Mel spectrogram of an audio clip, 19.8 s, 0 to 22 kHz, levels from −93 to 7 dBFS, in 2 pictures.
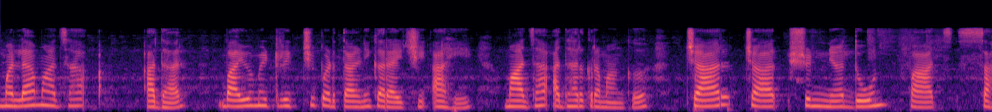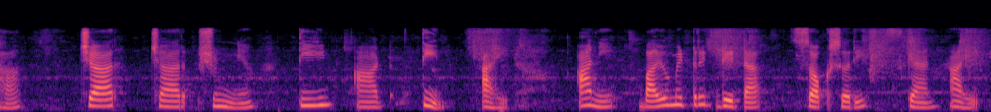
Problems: background sounds at intervals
